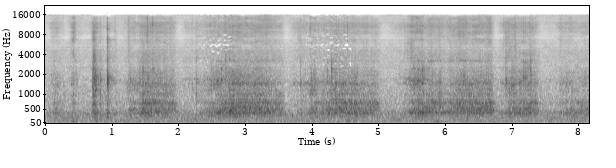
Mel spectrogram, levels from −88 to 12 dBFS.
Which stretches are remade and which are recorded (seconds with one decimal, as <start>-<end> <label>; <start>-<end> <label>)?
0.0-2.3 remade; 2.3-2.8 recorded; 2.8-3.9 remade; 3.9-4.6 recorded; 4.6-8.2 remade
